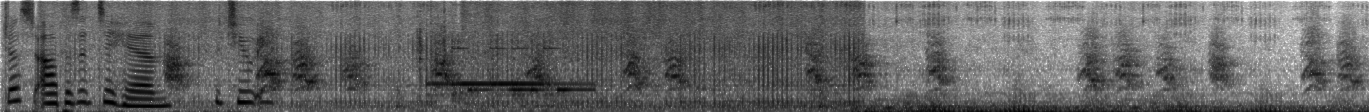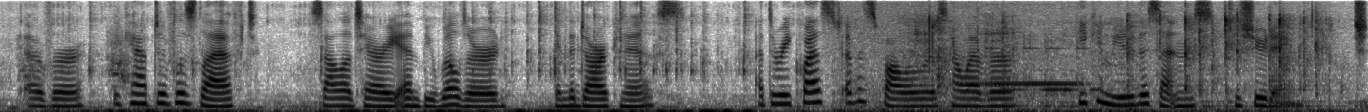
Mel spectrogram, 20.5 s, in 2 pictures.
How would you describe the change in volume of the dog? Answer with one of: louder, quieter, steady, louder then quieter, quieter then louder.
quieter.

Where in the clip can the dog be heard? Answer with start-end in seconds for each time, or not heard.
1.2-5.2, 6.0-11.2.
